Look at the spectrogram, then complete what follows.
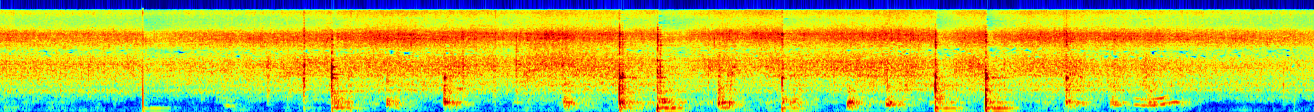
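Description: Chicken pieces and sliced onion sizzling in a stainless steel wok while a metal spatula stirs them, with sharp clinks of the spatula against the pan every second or so.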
